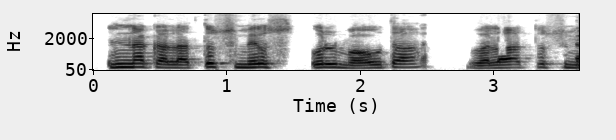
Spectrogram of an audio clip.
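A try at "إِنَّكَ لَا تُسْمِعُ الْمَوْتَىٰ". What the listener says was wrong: تسمع الموت، لا کو لمبا رکھیے.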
